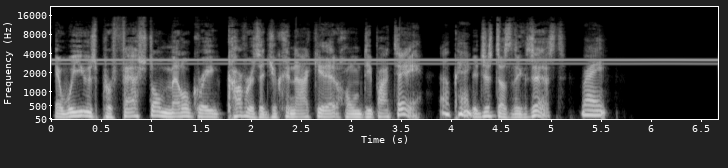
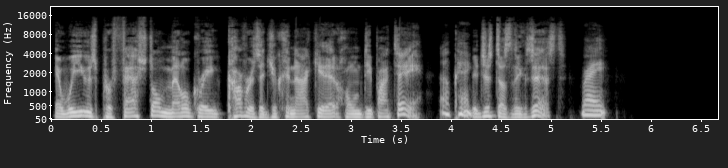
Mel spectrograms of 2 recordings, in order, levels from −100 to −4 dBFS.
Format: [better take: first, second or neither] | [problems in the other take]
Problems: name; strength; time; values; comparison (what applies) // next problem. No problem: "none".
second | high-pitched whine; loud; throughout; 3 kHz, 8 dB below the speech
